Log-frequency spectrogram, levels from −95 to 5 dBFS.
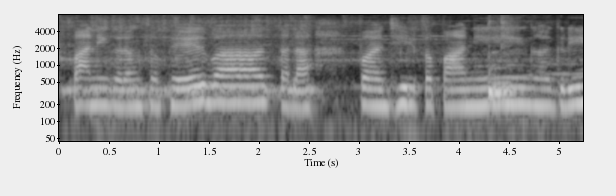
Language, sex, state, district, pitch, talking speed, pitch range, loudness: Bhojpuri, female, Uttar Pradesh, Varanasi, 195 Hz, 115 wpm, 190-200 Hz, -22 LUFS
